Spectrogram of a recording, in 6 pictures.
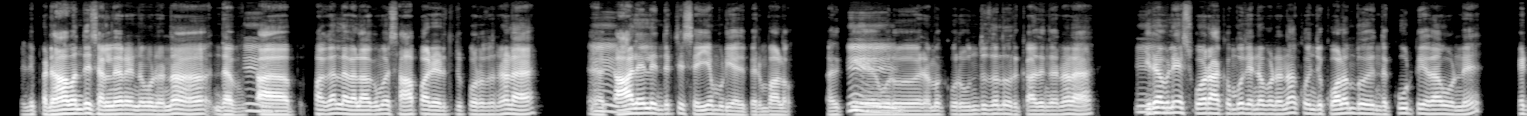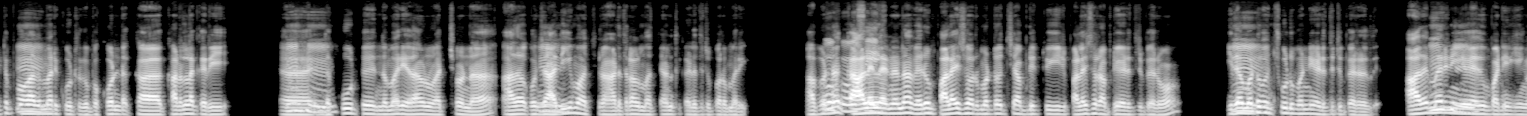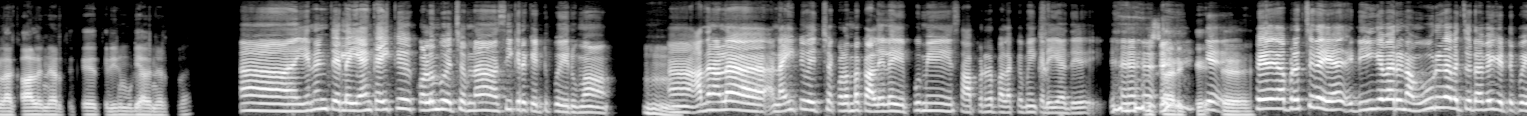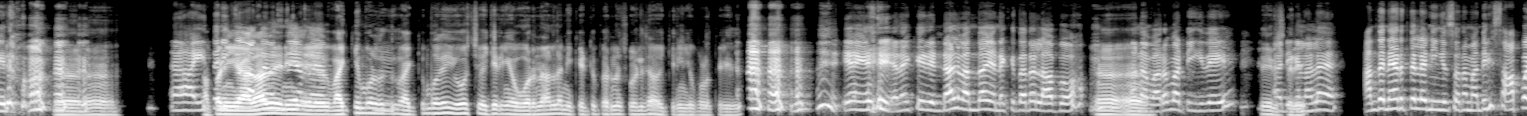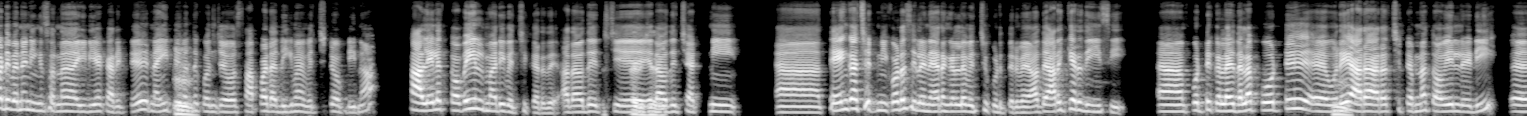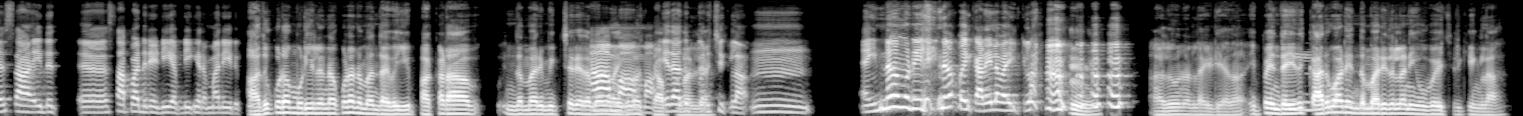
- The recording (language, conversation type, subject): Tamil, podcast, தூண்டுதல் குறைவாக இருக்கும் நாட்களில் உங்களுக்கு உதவும் உங்கள் வழிமுறை என்ன?
- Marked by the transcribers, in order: drawn out: "ஆ"; other noise; laugh; laugh; laugh; chuckle; laughing while speaking: "முடியில்லன்னா"; laugh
